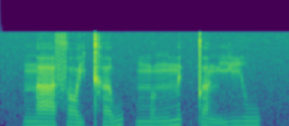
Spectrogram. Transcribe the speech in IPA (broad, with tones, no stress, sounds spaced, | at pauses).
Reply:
n̪ aː˨ s ɔː˨˩ j kʰ ɐ˨˥ w | m ʊ˨˧ ŋ m ɪ˥ k̚ t̪ ɐ˨˩ ŋ j iː˧ w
